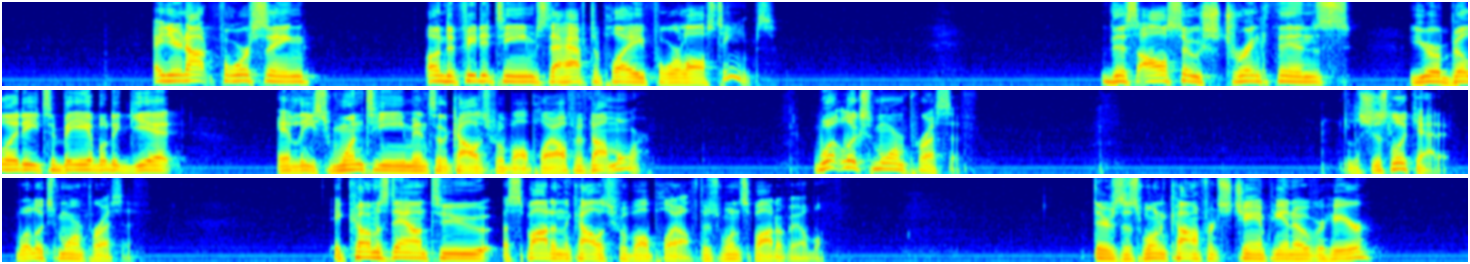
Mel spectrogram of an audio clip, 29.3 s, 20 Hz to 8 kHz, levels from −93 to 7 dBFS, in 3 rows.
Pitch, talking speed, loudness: 100 Hz, 145 wpm, -23 LUFS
